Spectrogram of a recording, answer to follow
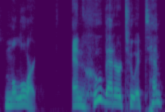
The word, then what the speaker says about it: Malört: It's two syllables, but it lingers longer than anybody really wants. That topic is meort.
